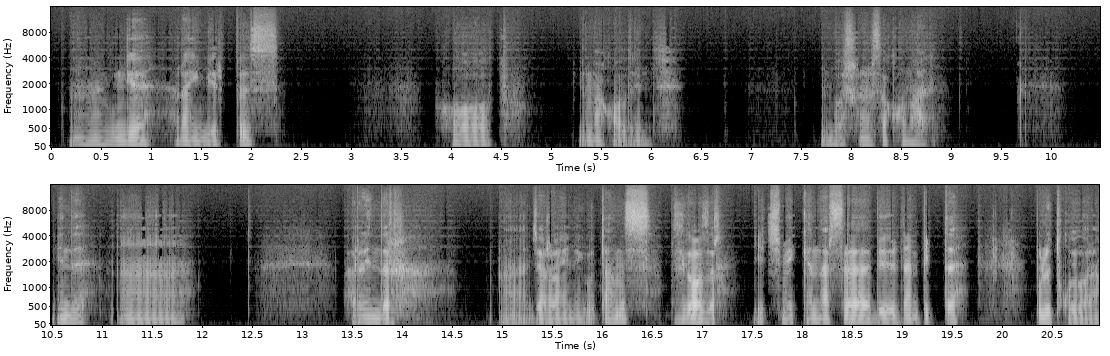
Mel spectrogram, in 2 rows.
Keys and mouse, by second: 0.1 click, 2.2-3.5 middle drag, 4.6-6.7 middle drag, 7.4 shift+middle drag, 7.9 middle click, 9.6-10.0 middle drag, 10.9 middle click, 16.9 shift+middle click, 17.7 middle click.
